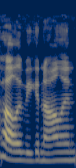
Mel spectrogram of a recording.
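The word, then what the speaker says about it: Pallavi Gunalan: I'm Paula Viganalin, PALLAVIGUNALAN. I'm Zara Ali. It's really Zara on all the things. Zara is spelled Zahra.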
